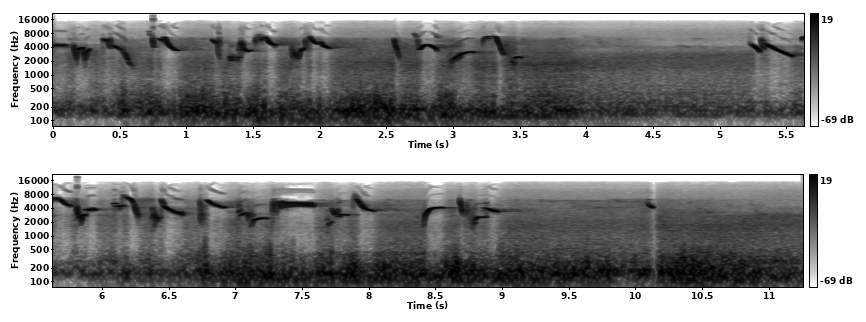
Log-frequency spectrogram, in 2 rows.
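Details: Long, lively song of a black-throated canary, used as a canary tutor, recorded on a GoPro Hero 5: two dense bursts of high, swooping and falling whistles with a short quiet break between them.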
